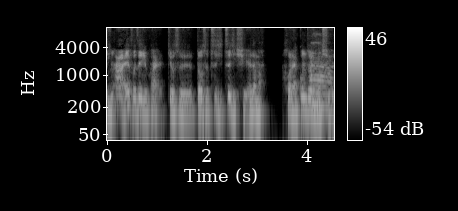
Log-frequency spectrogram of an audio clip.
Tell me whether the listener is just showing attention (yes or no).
no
